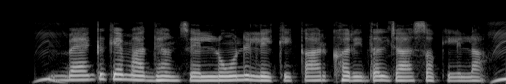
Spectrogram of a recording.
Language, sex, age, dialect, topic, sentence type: Bhojpuri, female, 18-24, Southern / Standard, banking, statement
